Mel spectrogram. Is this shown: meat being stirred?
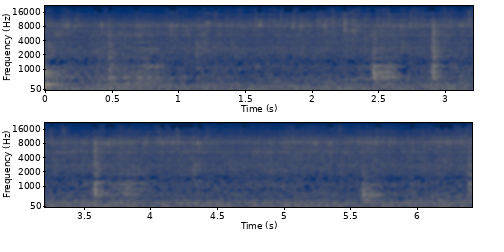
yes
